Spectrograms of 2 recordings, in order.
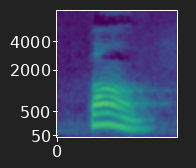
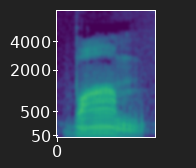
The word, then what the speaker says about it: balm: Bomb. Bomb. – 향유, 위안물. 향유라는 것은 향기로운 기름이란 뜻이에요. 그러니까 잘 기억이 나지 않으니까 L은 안 읽어요.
